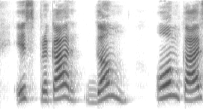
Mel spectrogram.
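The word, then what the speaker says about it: गं: गण के प्रथम शब्दांश ग का उच्चारण करने के बाद वर्णों के आदि अर्थात अ उच्चारण करें। उसके बाद अनुस्वार अर्थात म का उच्चारण करें। इसके बाद इसे अर्ध चंद्र से सुशोभित करें।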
